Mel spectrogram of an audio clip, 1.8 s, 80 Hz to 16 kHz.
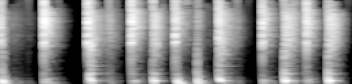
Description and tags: Amen 8-bit
I Used some compression and a bit of EQ to make it sound like something you'll hear on a gaming console machine. However, the audio spikes from the High Freq took me a while to cut off. Can't figure out why it does that but in my opinion it still sounds good :)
